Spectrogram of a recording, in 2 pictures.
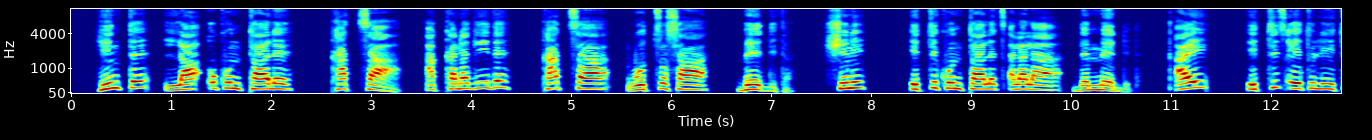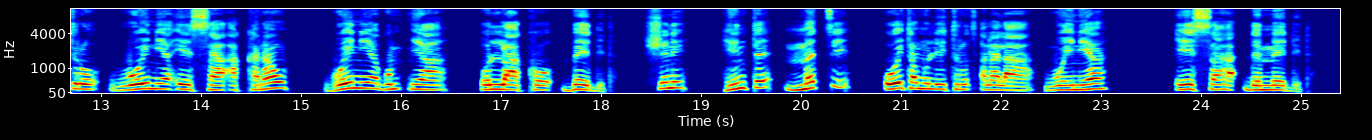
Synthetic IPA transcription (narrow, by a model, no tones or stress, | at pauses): hɪnt̪ːɛlaːʔːʊkʊnt̪ːaːlɛ | kɐt͡sːaː | ɐkːɐnɐɡiːd̪ɛ | kɐt͡sːaː | wɔt͡sːɔsaː | be̞ːd̪ːɪt̪ɐ̥ | ʃɪn | ɪt̪ːɪkʊnt̪ːaːlɛt͡sʼɐlɐlaːd̪ɛmːe̞ːd̪ːɪt̪ɐ̥ | kʼɐj | ɪt̪ːɪt͡sʼeːt̪ʊliːt̪ɪɾɔwɔjnɪjaʔe̞ːsːaːʔɐkːɐnɐw | wɔjnɪjaɡʊmʔːɪjaː | ɔlːaːkːɔbe̞ːd̪ːɪt̪ɐ̥ | ʃɪn | hɪnt̪ːɛmɛt͡sʼːɪ | ɔjt̪ɐmʊliːt̪ɪɾɔt͡sʼɐlɐlaːwɔjnɪja | e̞ːsːaːd̪ɛmːe̞ːd̪ːɪt̪ɐ̥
